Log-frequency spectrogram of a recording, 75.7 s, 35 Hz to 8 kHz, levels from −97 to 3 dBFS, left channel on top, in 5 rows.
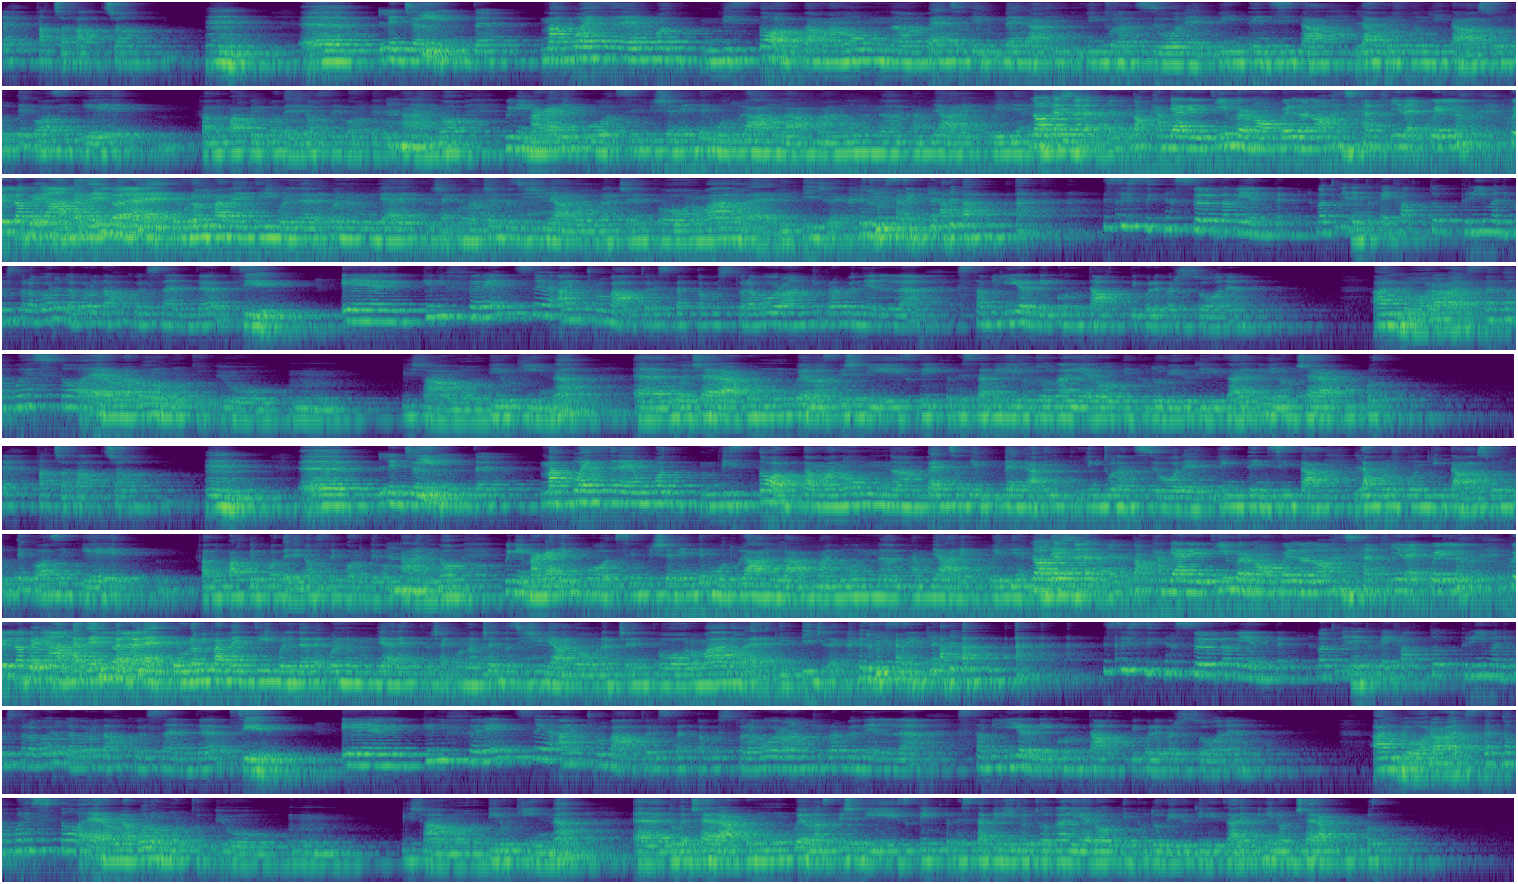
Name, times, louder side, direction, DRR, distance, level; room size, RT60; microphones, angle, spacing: voice 1, 0.0-1.3 3.8-4.9 19.0-19.4 25.4-31.7 39.0-39.6 41.3-43.0 43.4-47.6 48.8-57.9, left 1 dB, 10° left, -1 dB, 0.4 m, -29 dB
voice 2, 2.0-2.4 3.0-3.4 4.1-4.3 5.4-6.7 7.0-16.3 16.7-16.8 17.1-26.2 28.5-28.7 30.5-39.3 43.8-43.9 47.8-48.1 59.1-62.4 62.7-63.2 63.4-63.8 64.6-66.3 66.9-69.8 70.1-71.7 71.9-74.3, right 1 dB, 55° right, -2 dB, 0.7 m, -28 dB
sound 1, 21.5-39.0, equal, 55° left, 0.9 m, -48 dB
3.4 x 2.7 x 4.2 m, 1.3 s
head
